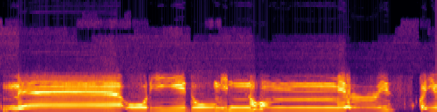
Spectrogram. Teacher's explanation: را من رزق ترقق وبامكانك تقفي عليها وقف حسن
